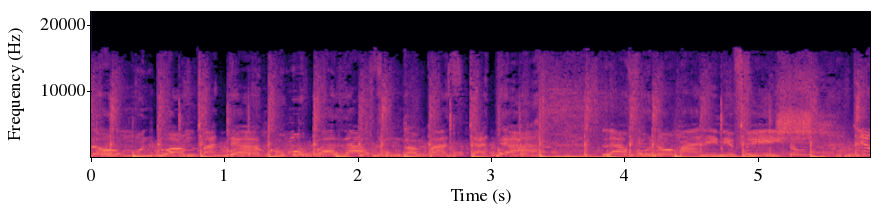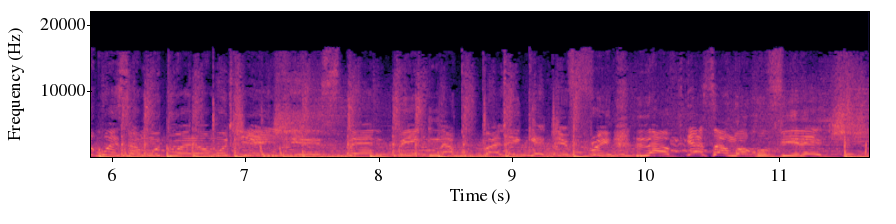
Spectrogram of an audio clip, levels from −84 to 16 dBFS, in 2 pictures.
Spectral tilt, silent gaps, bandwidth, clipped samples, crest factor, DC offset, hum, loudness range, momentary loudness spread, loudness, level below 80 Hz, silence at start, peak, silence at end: -4 dB/octave; none; 17 kHz; under 0.1%; 12 dB; under 0.1%; none; 1 LU; 2 LU; -12 LUFS; -18 dBFS; 0 s; -2 dBFS; 0 s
